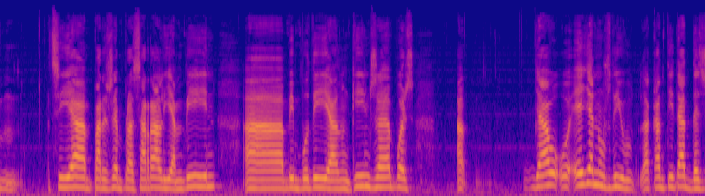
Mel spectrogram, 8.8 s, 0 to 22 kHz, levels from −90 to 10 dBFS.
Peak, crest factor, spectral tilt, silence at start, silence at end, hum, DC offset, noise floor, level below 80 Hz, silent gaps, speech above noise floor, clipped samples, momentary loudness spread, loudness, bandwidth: -4 dBFS; 16 dB; -5.5 dB/octave; 0 s; 0 s; none; under 0.1%; -51 dBFS; -56 dBFS; none; 30 dB; under 0.1%; 10 LU; -21 LUFS; 16.5 kHz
